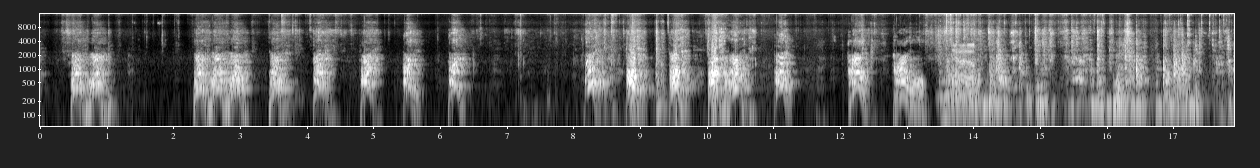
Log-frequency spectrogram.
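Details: German Shepherd named Odin barking in short, harsh bursts, singly and in quick runs of two or three, with brief pauses between; a dense, rougher stretch of overlapping barking and noise fills the last few seconds.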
